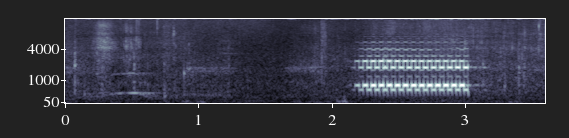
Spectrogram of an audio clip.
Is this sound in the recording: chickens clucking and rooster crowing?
no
